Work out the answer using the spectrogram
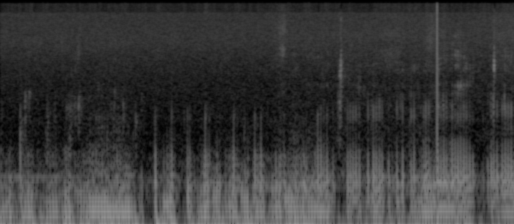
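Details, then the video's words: A pet female cat purring steadily, a deep continuous low rumble with soft pulsing, broken by scattered clicks and light rustling sounds. "Cat Purring"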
